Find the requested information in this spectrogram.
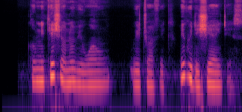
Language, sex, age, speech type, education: Nigerian Pidgin, female, 15-29, spontaneous, tertiary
